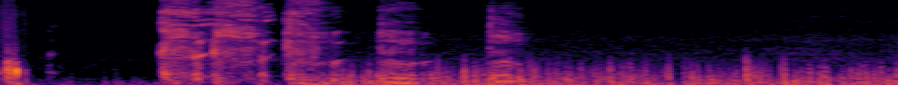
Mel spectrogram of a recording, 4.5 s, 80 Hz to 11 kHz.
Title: Barking Cough Compilation 2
